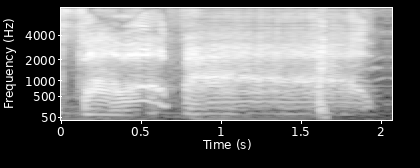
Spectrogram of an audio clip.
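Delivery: very slow drawn-out mock chant; lightly voiced Cartman chant; imitating Cartman. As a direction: drag it out like a cartoon kid. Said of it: "running around going".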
